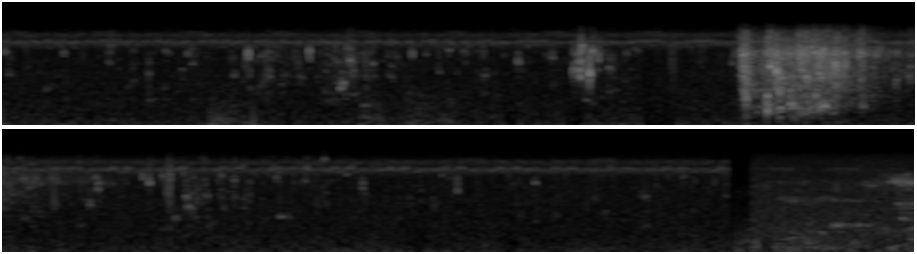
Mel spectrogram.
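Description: Faint trail-camera audio of a fishing cat at the water's edge: a steady high-pitched hiss with scattered small clicks, and a short splashing rustle about four seconds in as the cat moves its head at the wet bank. The hiss cuts off near the end.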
